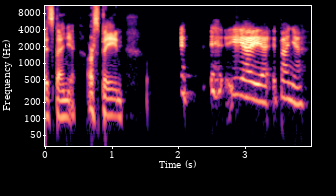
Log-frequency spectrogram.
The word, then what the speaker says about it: España: Yeah, España. They don't really pronounce their S's.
